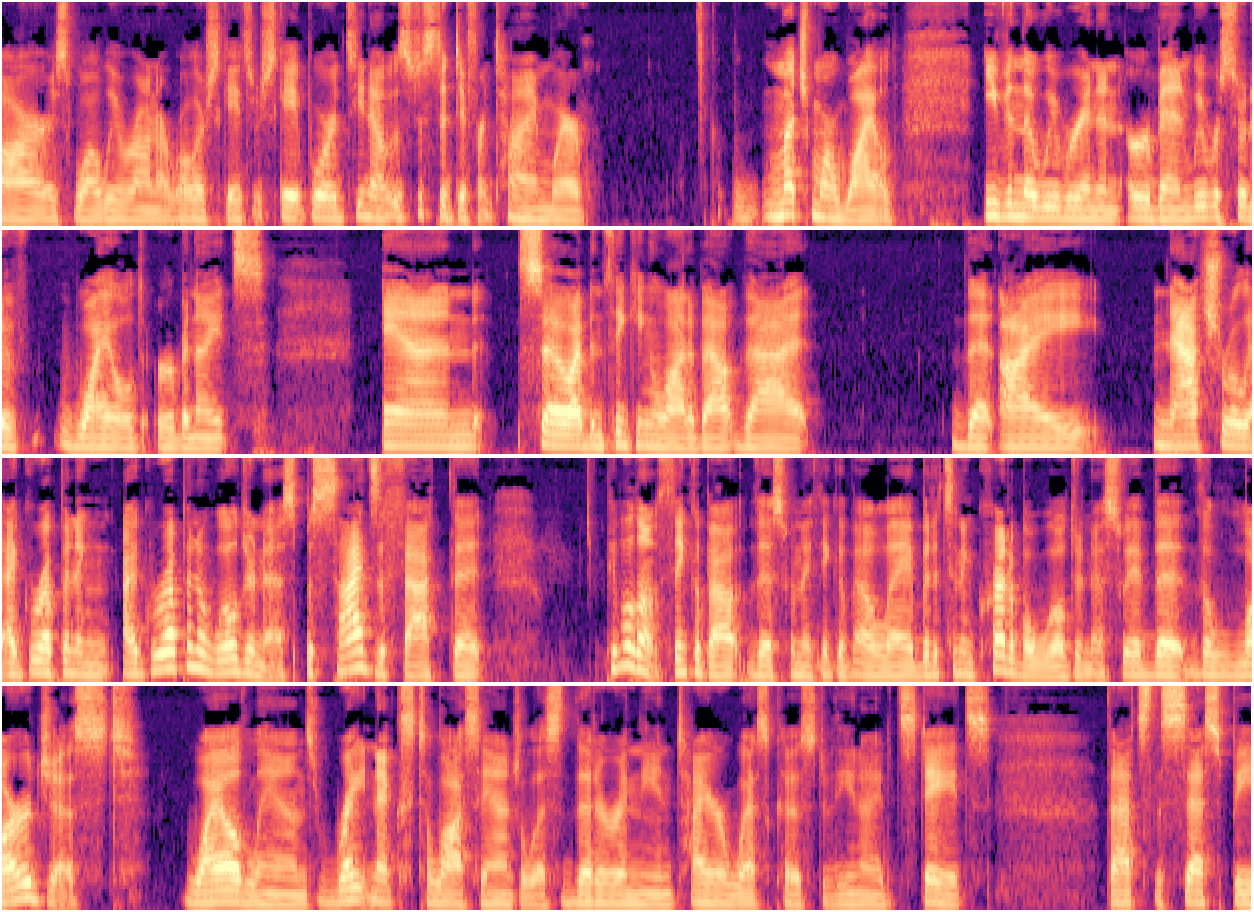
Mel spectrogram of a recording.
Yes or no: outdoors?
no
